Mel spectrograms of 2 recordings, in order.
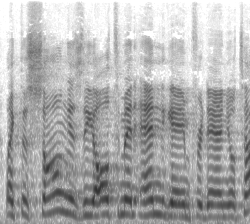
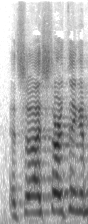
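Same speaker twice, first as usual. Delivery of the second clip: ordinary talk, nothing marked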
